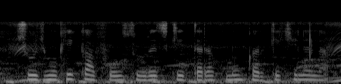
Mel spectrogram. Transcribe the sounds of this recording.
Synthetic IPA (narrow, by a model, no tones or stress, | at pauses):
ʃuːd͡ʒmʊkʰikafoːlsuːɾəd͡ʒket̪ɐɾəfmʊ̃kɐɾkekʰelela̰ː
